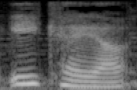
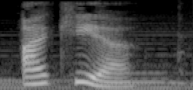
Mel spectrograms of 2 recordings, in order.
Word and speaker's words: IKEA: Well, it is a Swedish company, and in Swedish, it's actually IKEA, and English speakers say IKEA.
